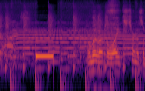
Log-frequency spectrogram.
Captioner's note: beep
